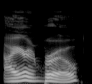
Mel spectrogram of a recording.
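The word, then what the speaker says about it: Irn-Bru: hoping apparently it's pronounced iron Brew yay I I'm with you IR n BR r u there's no o it's iron brew and it's Scottish so it say Scottish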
